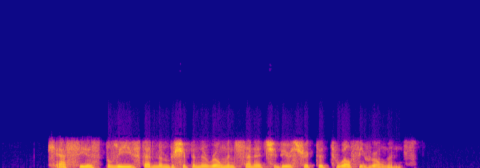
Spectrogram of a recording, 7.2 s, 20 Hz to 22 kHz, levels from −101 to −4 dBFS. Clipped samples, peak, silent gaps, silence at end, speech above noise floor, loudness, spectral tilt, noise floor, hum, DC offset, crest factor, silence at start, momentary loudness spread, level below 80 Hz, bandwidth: under 0.1%; -2 dBFS; none; 1 s; 70 dB; -19 LUFS; -10 dB/octave; -89 dBFS; none; under 0.1%; 18 dB; 0.75 s; 6 LU; -60 dBFS; 3.9 kHz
